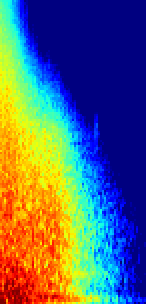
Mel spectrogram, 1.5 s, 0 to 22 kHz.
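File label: fire distant 50bmg rifle interior; gmod; arccw uc commons attachments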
